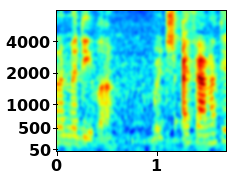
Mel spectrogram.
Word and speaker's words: Medela: my pump review spoiler alert it's not a medela which I found out the other day that's how you pronounce that I had no clue alright like I always held that medulla I always thought it was a medulla pump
